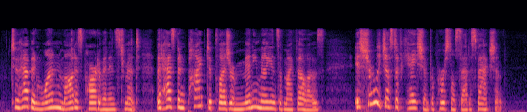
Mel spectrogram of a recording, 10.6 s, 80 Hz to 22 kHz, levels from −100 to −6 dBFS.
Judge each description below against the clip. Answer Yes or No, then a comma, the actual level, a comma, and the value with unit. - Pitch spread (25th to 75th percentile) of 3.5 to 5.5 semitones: Yes, average, 4.5 semitones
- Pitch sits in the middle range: No, high, 210 Hz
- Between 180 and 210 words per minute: No, average, 140 wpm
